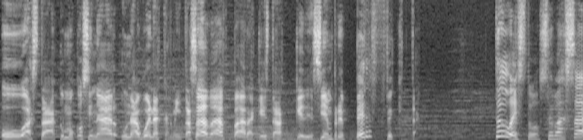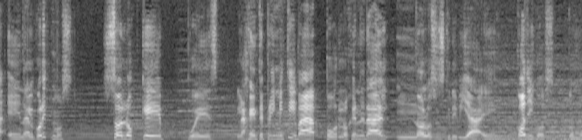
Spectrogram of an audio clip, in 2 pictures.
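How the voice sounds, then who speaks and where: A man's high-pitched voice at a fairly slow pace, with very wide pitch swings and music in the background. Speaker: teacher / historian and informatics technician. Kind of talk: educational podcast narration.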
